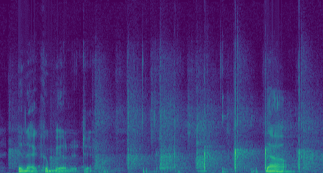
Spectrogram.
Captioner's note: audience applauding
